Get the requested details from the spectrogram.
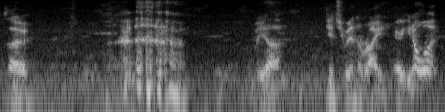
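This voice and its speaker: Slow and mid-range, the voice belongs to a man congested from bronchitis, chesty and repeatedly clearing his throat. He hosts a vlog from a workshop, rambling casually to camera in colloquial, folksy language while a heater runs steadily nearby.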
